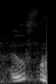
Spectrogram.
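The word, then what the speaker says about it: Ouphe: It's pronounced oof, like you got kicked. oof. Oof. Not hoof. That's the sound you make when a horse kicks you.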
